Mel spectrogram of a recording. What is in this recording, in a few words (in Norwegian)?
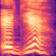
"æggjæ", hemsedalsmaalet tale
